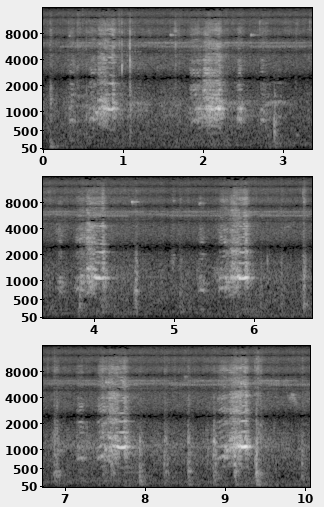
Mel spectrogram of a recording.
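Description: Chickens clucking: short calls repeating every one and a half to two seconds, six in all.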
